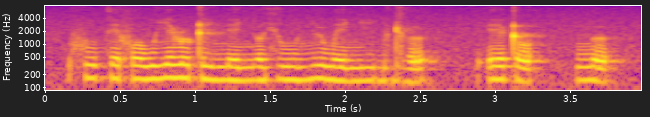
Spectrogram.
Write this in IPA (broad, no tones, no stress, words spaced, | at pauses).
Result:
fuːkefoːwiː ɭuʈi ŋeːɲɵːçuː ʎʉ weːɲiːbiɖʱɵ | ʔeːʈo | ŋɵ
